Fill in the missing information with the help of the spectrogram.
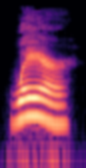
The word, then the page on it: wear: American English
